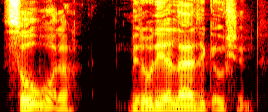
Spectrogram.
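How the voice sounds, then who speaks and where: A man's voice: mid-range voice, fairly quick, dark tone. A middle-aged man from Bermuda, co-hosting a podcast with playful, teasing banter. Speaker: podcast co-host. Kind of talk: casual chat.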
